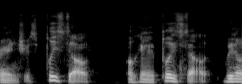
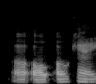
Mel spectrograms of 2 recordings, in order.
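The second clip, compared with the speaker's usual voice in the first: put-on acted awkward teenage boy voice, quieter; 6 dB quieter than usual. Acting out the teenage son being sent away: acting out an awkward teenage son. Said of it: "Very, like, awkward".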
